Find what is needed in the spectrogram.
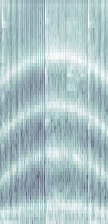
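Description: Electronic music: a synthesizer tone with a few overtones glides slowly up in pitch and falls back again, over a heavy low bass.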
